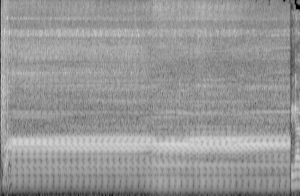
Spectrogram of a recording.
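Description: Electric upright air compressor switched on, its motor and pump starting at once and running loud and steady, building tank pressure for a pneumatic stapler. It stops abruptly near the end.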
